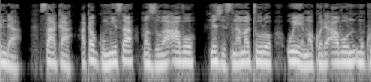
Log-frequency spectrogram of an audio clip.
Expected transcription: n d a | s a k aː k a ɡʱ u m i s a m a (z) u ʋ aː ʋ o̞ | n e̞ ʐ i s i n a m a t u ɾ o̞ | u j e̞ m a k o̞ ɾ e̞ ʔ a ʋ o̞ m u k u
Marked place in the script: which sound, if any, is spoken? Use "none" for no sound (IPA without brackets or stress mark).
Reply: z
